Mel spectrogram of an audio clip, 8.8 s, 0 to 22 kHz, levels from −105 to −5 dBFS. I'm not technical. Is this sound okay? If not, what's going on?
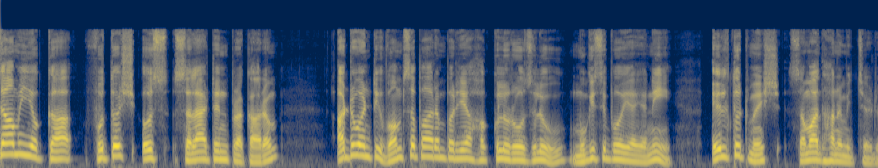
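No. For the whole clip the speech sounds dull and rough, with a fluttering haze around it. This is most likely Dolby Digital compression. To save space, the encoder discards everything above about 11.5 kHz, which removes the crisp top end. It also gives too little detail to many of the remaining frequencies, and the decoder fills those gaps with noise. That produces the grainy, wavering texture you can plainly hear.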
